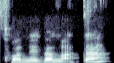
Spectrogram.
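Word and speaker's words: त्वमेव माता: yes, and but then when you actually pronounce it, the V turns into more of like a W. So it's Twameva Mata.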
